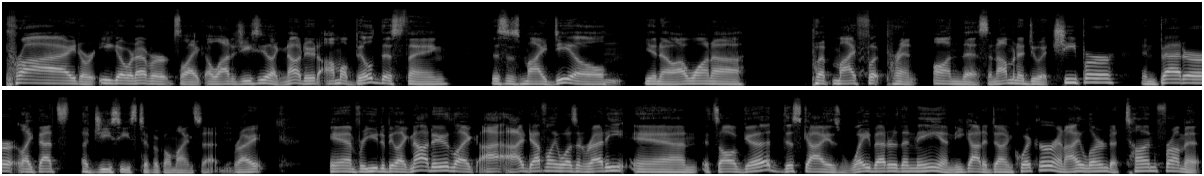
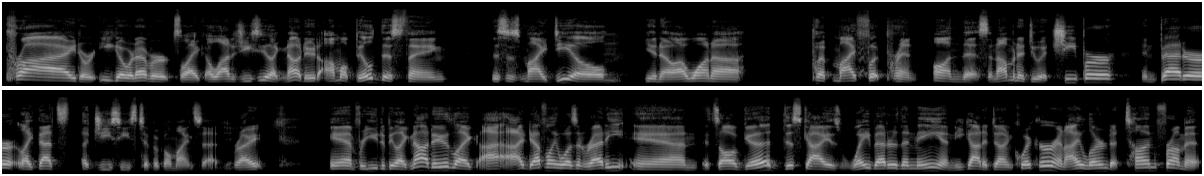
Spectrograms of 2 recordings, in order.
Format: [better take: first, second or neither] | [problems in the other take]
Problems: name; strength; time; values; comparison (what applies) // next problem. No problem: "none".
first | thin; very; fading below 400 Hz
